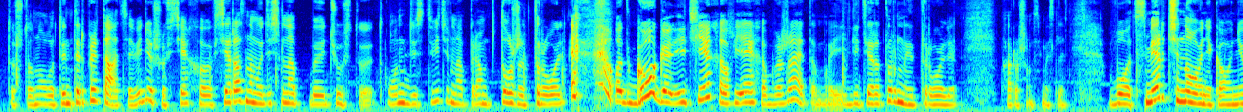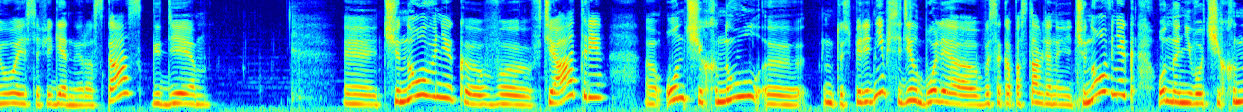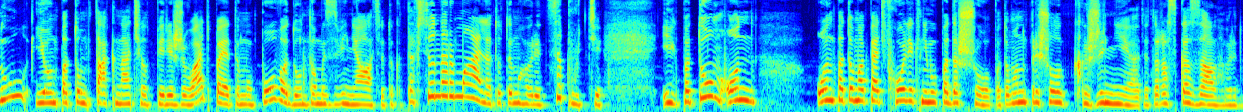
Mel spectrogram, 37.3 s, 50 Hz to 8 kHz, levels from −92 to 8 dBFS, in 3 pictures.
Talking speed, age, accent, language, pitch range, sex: 160 wpm, 20-39, native, Russian, 200-260 Hz, female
